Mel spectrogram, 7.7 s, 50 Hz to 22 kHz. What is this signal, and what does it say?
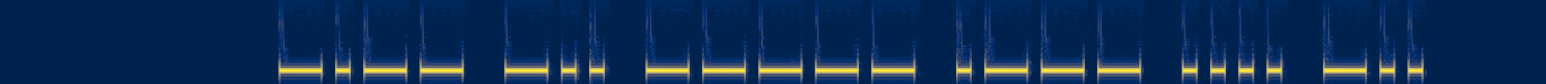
Morse code, heard as a keyed tone, about 17 wpm, 700 Hz. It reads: YD0JHD
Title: DXCC-100 Call Signs - 6 Characters - Repeated 2x - 17wpm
